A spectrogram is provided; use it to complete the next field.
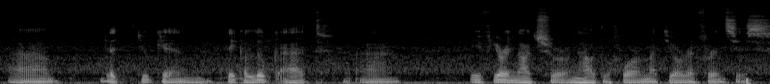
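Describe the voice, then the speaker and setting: A man talks at a fairly slow pace in a very deep, low voice with flat, monotone intonation. Room echo is audible. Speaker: university lecturer. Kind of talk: lecture. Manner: hesitant, many fillers.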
